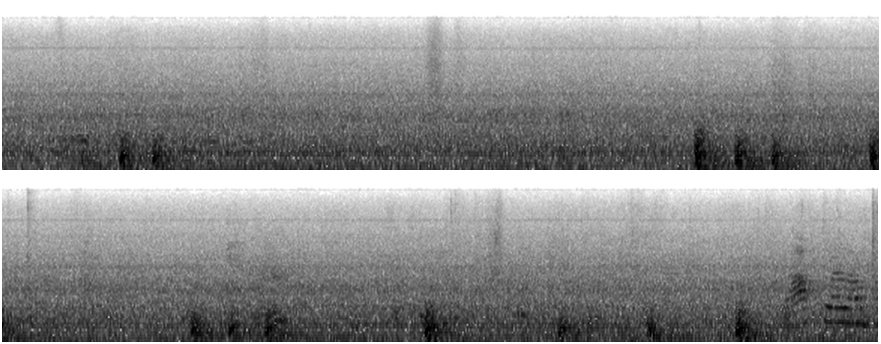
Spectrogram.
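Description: Train wheels clatter and knock over rail joints.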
